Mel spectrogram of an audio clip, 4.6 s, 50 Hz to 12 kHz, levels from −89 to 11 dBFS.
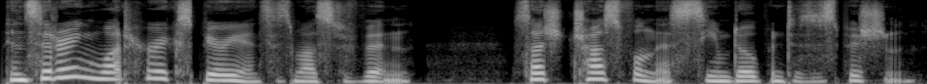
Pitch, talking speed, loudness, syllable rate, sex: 210 Hz, 170 wpm, -20 LUFS, 6.1 syllables/s, female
